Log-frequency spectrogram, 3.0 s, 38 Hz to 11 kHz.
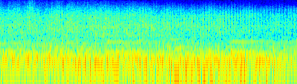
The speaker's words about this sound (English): And then, just like that, the plane is soaring into the air. The boy stands dumbstruck as the craft's 32-foot wings rise high above his head.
